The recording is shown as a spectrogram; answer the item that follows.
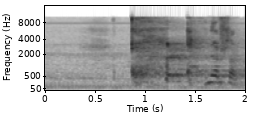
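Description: An elderly man coughs once, sharply, a little under a second in, then carries straight on speaking.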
